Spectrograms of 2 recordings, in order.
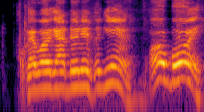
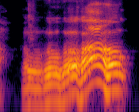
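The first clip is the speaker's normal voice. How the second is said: ho ho laugh; 4 semitones lower than usual. Acted. Santa-style laugh on stream.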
